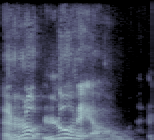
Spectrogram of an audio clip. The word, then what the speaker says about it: L'Oréal: L'Oréal, L'Oréal em francês, L'Oréal é L'Oréal, L'Oréal. A gente vai pronunciar o L no final, L'Oréal. Vamos va agora de, de marcas de luxo, de roupas luxosas.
